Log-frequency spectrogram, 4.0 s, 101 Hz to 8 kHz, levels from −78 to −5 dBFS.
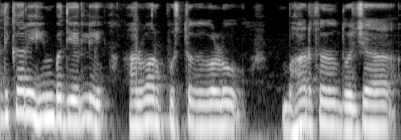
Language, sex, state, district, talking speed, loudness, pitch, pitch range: Kannada, male, Karnataka, Bangalore, 90 wpm, -14 LUFS, 165 Hz, 155-180 Hz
